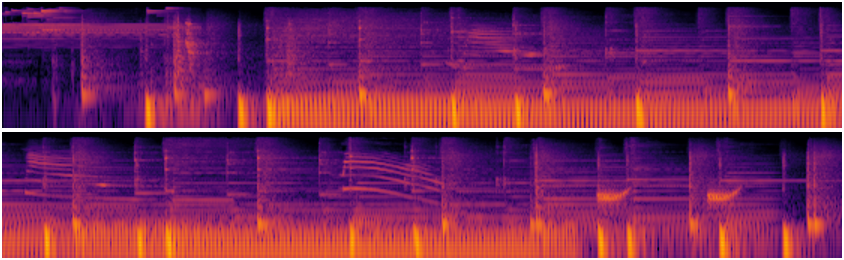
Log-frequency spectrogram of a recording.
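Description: Upbeat cartoon children's music with a steady bass line, starting about a second in, overlaid with cartoon kitten meows and a few falling, sliding sound effects.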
